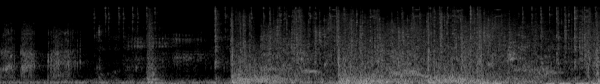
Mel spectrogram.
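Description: Sustained video game gunfire rips through a raid against cyborg enemies: a quieter opening with scattered shots, then a loud, dense, continuous barrage that keeps roaring to the end.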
